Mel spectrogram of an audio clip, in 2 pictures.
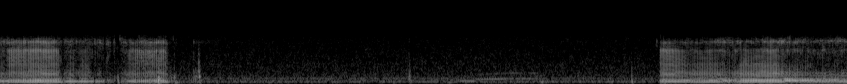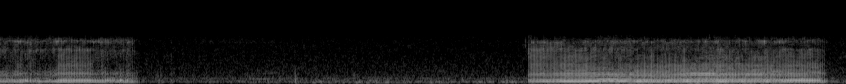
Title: snoring...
